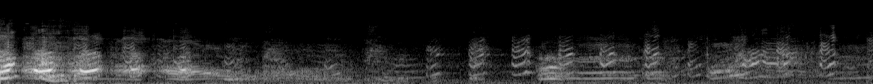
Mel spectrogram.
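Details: Several sea lions vocalizing over one another: loud gargling bleats at first, then a busy chorus of shorter, nasal barks and wavering moans from many animals.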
